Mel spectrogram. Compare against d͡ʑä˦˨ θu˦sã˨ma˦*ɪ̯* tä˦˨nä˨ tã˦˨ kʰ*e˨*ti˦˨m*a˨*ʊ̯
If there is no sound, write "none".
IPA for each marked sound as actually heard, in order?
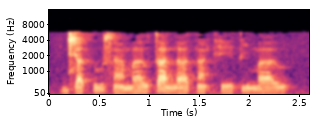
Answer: ʊ̯, e˦, a˨

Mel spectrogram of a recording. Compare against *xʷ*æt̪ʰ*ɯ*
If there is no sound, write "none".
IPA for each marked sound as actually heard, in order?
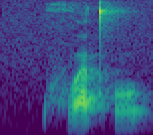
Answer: xʷ, u

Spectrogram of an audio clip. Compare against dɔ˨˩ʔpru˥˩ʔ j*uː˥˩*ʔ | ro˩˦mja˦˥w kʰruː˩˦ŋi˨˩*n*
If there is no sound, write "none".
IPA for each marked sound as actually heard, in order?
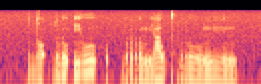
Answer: u˥˩, n

